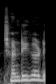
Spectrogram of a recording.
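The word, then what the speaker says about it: Chandigarh: okay yeah any yeah chandigar is the name of the city sorry how do I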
